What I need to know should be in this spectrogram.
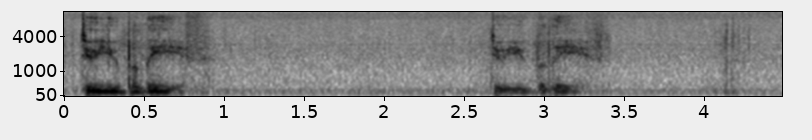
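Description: A man speaks calmly into a head microphone, in a reverberant hall.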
